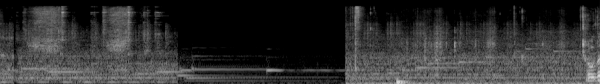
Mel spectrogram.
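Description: A sharp knife cutting through a raw carrot, with two rasping strokes in the first second or so. After a quiet gap with a few held tones, a single thump comes about four seconds in.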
